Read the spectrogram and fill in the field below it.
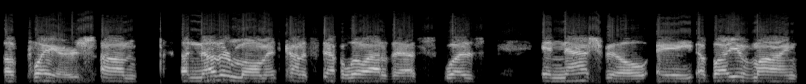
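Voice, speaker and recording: A man's voice: on the high side, fairly even intonation, unhurried, bright, forceful tone, no room sound, poor audio. A man in his forties, a drummer guest telling rambling stories in a casual interview, full of "you know" and "if you will". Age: 40s.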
